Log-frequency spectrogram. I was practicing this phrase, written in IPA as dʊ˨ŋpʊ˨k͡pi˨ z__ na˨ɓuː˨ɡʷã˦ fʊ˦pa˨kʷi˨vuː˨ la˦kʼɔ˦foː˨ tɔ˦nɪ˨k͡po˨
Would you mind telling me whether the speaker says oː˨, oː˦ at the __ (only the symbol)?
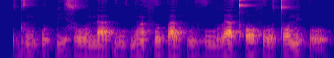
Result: oː˨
